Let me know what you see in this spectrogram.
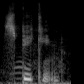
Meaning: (adjective) 1. Used in speaking 2. Expressive; eloquent 3. Involving speaking 4. Having the ability of speech 5. Having the ability of speech.: Having competence in a language
- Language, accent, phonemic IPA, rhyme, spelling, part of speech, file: English, US, /ˈspi.kɪŋ/, -iːkɪŋ, speaking, adjective / noun / verb / interjection, En-us-speaking.ogg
